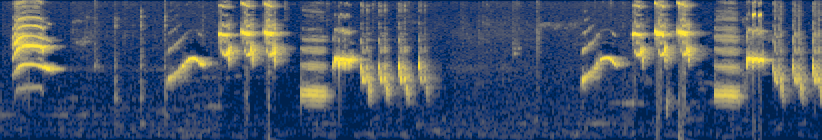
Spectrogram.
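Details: Jalak suren, the Asian pied starling, delivers two similar phrases separated by a pause: a rising slurred whistle, ringing metallic chips, then a falling fluty note and rapid stuttered notes. Each phrase lasts about two seconds.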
